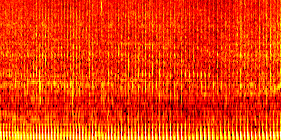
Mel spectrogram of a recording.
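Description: A motorcycle engine runs on a back road, its close, loud, evenly pulsing idle thump steady throughout, with a brief shift in tone partway through and no talking.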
